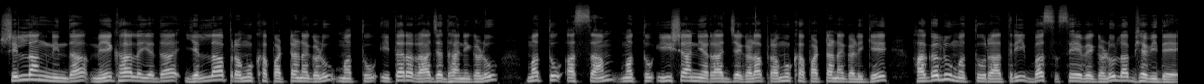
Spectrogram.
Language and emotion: Kannada, neutral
